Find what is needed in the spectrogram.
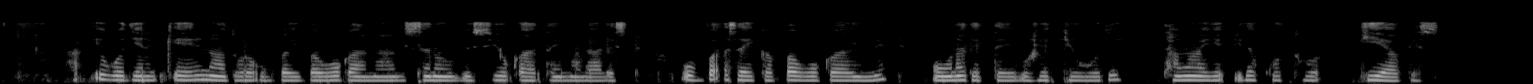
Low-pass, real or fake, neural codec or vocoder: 7.2 kHz; real; none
